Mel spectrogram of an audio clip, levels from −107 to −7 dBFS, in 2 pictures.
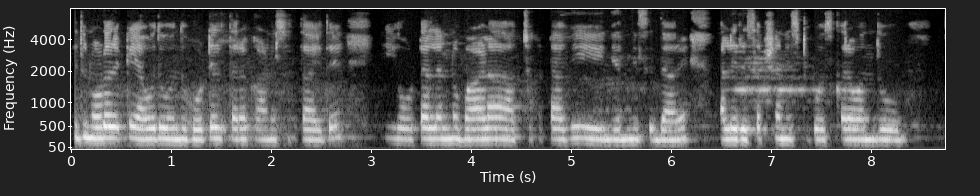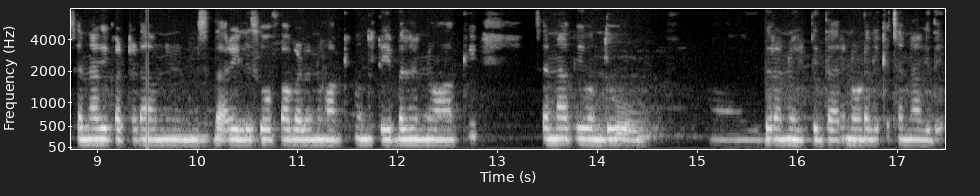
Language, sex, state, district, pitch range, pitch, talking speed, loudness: Kannada, female, Karnataka, Bellary, 215-230 Hz, 220 Hz, 120 wpm, -23 LUFS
